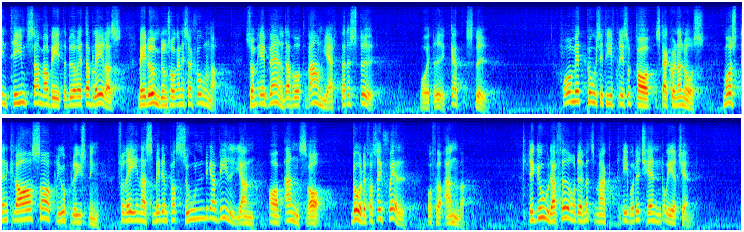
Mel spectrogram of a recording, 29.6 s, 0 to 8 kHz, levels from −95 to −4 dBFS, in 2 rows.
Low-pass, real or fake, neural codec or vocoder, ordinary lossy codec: 7.2 kHz; fake; codec, 16 kHz, 0.7 kbps, FocalCodec; MP3, 64 kbps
